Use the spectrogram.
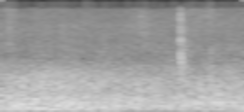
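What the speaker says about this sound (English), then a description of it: "it's a very loud storm here" Deep rolling thunder from a loud storm rumbles close and heavy, with a dense low roar and the hiss of rain, and no one speaks.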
